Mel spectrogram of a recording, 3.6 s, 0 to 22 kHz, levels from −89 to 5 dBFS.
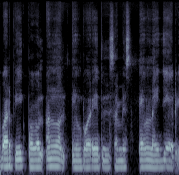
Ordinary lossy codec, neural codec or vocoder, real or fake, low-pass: none; codec, 44.1 kHz, 3.4 kbps, Pupu-Codec; fake; none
